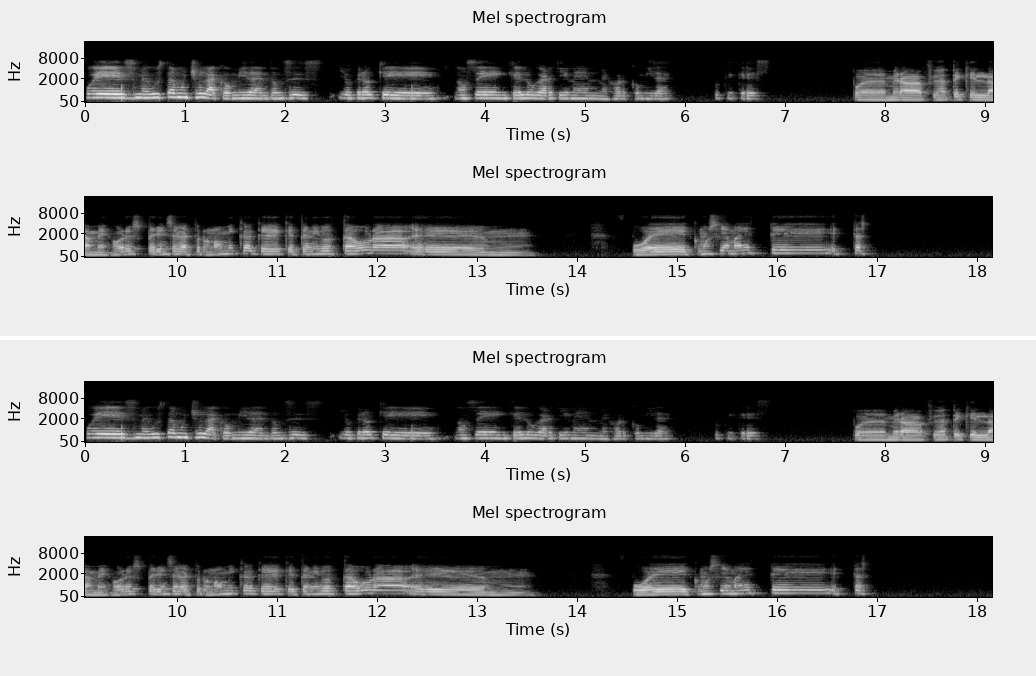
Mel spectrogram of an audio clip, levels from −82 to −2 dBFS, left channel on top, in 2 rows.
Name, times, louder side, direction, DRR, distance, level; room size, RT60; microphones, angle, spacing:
voice 1, 0.0-5.8 6.6-6.7, left 4 dB, 60° left, 0.5 m, -21 dB
voice 2, 7.7-13.6 14.6-16.9, left 1 dB, 85° left, 2.4 m, -23 dB
6.6 x 4.8 x 5.6 m
head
